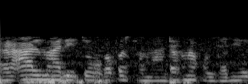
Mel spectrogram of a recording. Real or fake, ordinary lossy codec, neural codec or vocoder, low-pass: fake; none; vocoder, 44.1 kHz, 80 mel bands, Vocos; 3.6 kHz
